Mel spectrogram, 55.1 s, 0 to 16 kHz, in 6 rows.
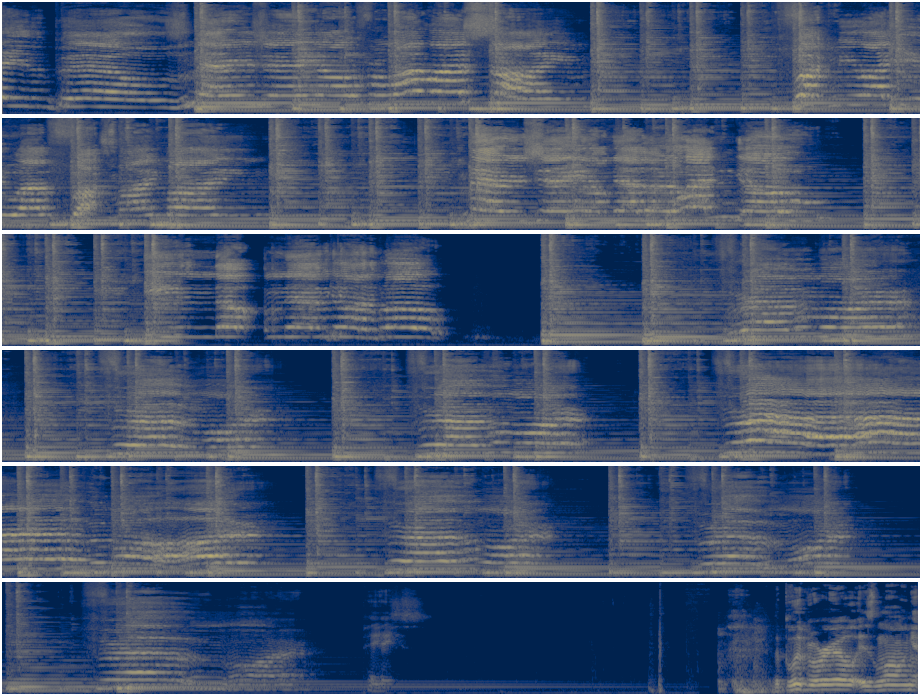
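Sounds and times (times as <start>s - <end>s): man singing: 0.0s - 6.1s, 7.6s - 12.0s, 13.7s - 17.5s, 19.8s - 22.9s, 25.4s - 27.7s, 28.4s - 30.4s, 31.6s - 33.5s, 34.7s - 39.5s, 40.3s - 42.5s, 43.5s - 45.5s, 46.8s - 49.0s
acoustic guitar strumming: 0.0s - 22.7s, 23.7s - 51.3s.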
